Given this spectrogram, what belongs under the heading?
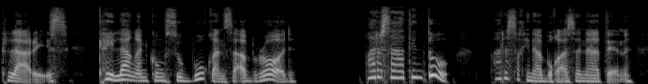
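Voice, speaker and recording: A woman voicing an earnest, devoted husband in an audiobook, soft-spoken and tender. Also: sits low, huge pitch swings, normal speed, breathy edge, no room sound, clean studio sound, heavily acted. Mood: earnest, pleading. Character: gentle, earnest first husband, longing and devoted. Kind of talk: audiobook character dialogue.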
